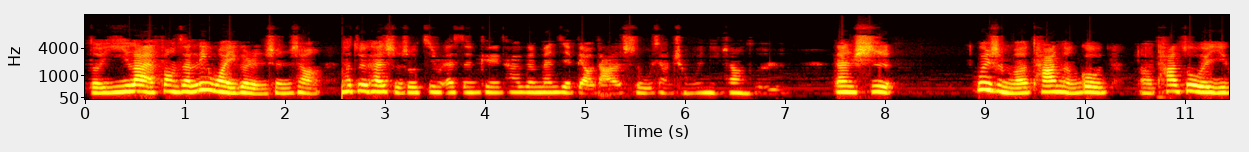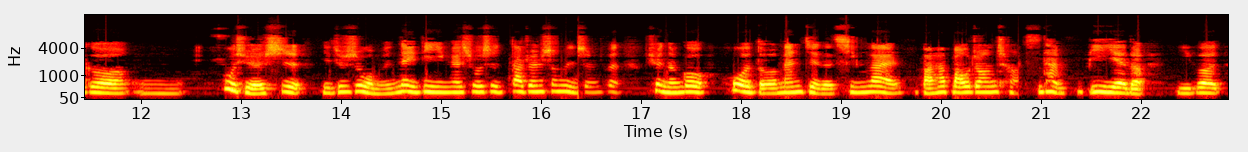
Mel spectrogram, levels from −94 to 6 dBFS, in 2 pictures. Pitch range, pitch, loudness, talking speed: 190-230 Hz, 210 Hz, -18 LUFS, 275 characters per minute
